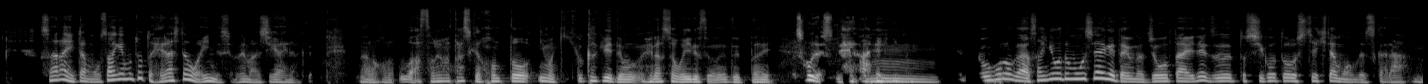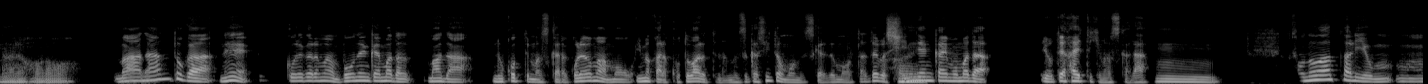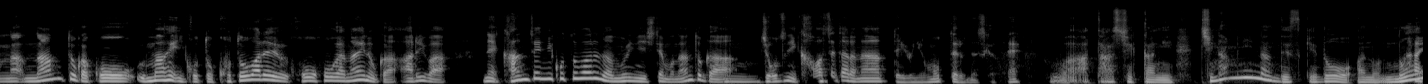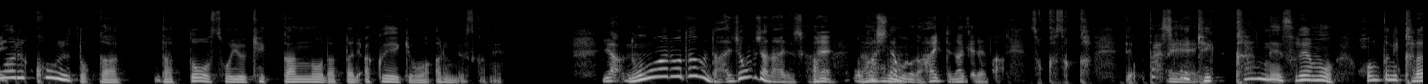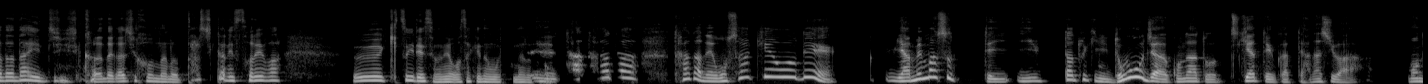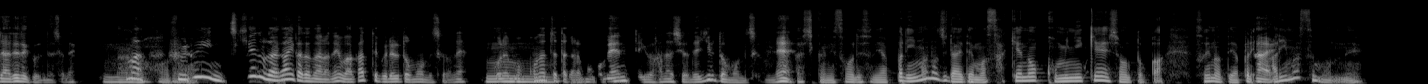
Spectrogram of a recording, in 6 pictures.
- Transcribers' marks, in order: laughing while speaking: "はい"
- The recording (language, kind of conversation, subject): Japanese, advice, 断りづらい誘いを上手にかわすにはどうすればいいですか？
